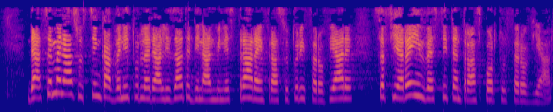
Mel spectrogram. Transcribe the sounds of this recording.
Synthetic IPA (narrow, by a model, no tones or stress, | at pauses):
d̪e̞ase̞me̞neasust̪sinkave̞nit̪uɾile̞ɾe̞alizat̪e̞d̪inad̪minist̪ɾaɾeainfɾast̪ɾuk̚t̪uɾijfe̞ɾo̞viaɾe̞səfije̞ɾe̞inve̞st̪it̪e̞ɨnt̪ɾanspo̞rt̪ulfe̞ɾo̞via̰r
